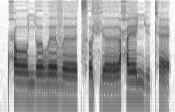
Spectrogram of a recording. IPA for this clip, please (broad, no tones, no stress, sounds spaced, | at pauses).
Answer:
ħ ɔː ɲ ʌː β ɜ v ɜː t͡sʰ ʌ fʲ ɜː ħ ɛː ɲ ɪː kʰ æ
